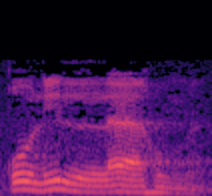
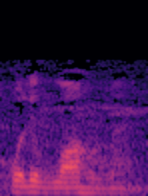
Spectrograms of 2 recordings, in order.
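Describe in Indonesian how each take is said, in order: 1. L dalam lahumma diucapkan tipis. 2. L dalam lahumma diucapkan tebal. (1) "jadi tipis"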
